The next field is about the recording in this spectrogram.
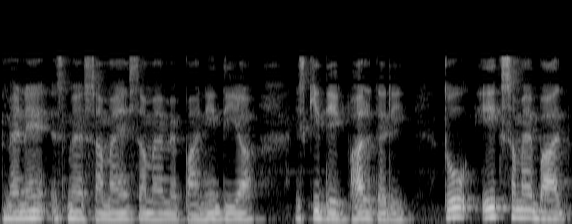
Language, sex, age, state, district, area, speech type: Hindi, male, 45-60, Madhya Pradesh, Bhopal, urban, spontaneous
